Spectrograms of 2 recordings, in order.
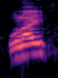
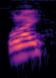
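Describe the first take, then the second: The two takes are said the same way.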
